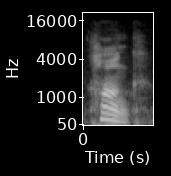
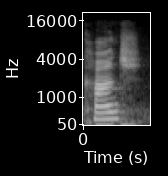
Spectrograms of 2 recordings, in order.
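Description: First: The word ends with a 'k' sound. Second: The word ends with a 'ch' sound. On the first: The speaker calls it wrong. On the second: The speaker calls it right.

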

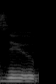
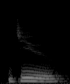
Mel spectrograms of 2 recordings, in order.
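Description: First: The name starts with a 'z' sound. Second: The name starts with a 'j' sound. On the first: The speaker calls it wrong. "I've been saying zoo" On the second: The speaker calls it right.

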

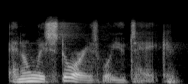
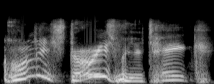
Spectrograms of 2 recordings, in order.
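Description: First: It is said in the speaker's normal voice. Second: It is said in a Yoda impression voice.

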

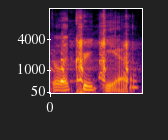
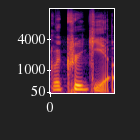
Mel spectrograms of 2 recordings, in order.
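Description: First: The name is said slowly. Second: The name is said at normal speed.

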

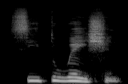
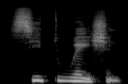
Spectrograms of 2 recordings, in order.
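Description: Both takes have the same delivery.

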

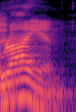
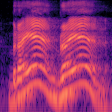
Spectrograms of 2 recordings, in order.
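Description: First: The stress is on the first syllable. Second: The stress is on the second syllable. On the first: The speaker calls it right. "no, it's Brian. Emphasize the Bri" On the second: The speaker calls it wrong. "couldn't pronounce my name very well"

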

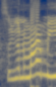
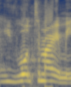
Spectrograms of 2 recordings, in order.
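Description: First: It is said in a playful, teasing tone. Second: It is said in a flat, blunt tone. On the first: The speaker is flirting with the listener. "it would have been like flirtatious" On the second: The speaker is simply stating a fact. "because I was like"

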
